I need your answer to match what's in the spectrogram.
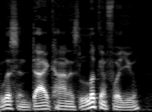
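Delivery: ordinary talk, nothing marked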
